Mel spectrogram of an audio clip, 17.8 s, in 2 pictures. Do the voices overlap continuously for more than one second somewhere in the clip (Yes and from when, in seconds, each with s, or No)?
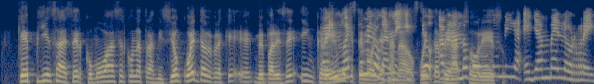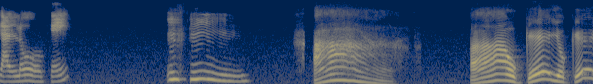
Yes, from 4.8 s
